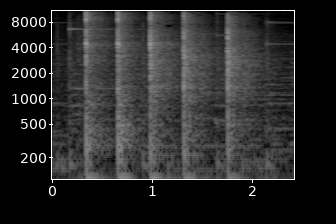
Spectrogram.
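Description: Metal hammer striking a wooden axle peg into a wheel five times, about three blows a second, each a sharp knock, over background music.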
